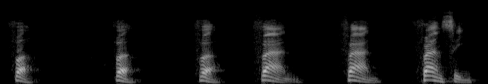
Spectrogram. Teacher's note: উপরের দাঁত নিচের ঠোঁট, আপার টিথ লোয়ার লিপ, লেবিওডেন্টাল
